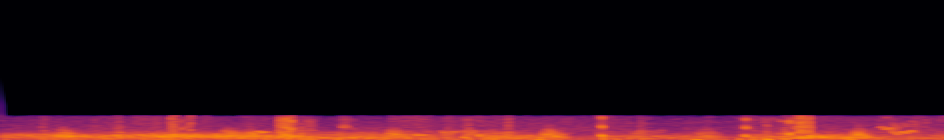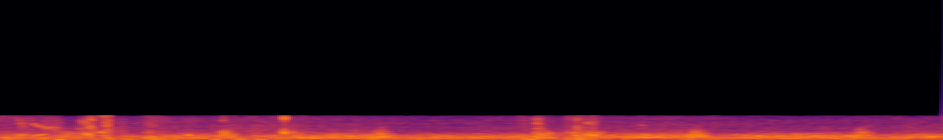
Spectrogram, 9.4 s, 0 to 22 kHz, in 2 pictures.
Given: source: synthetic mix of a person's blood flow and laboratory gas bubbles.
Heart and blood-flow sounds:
Doppler ultrasound of blood flow; subclavian vein
0.14-0.26 s: bubbles
0.44-1.08 s: bubbles
1.19-1.87 s: bubbles
1.94-2.62 s: bubbles
2.73-2.86 s: bubbles
2.96-3.32 s: bubbles
3.51-3.57 s: bubbles
3.65-4.16 s: bubbles
4.68-4.97 s: bubbles
5.08-5.36 s: bubbles
5.42-5.75 s: bubbles
5.82-5.85 s: bubbles
5.94-6.25 s: bubbles
7.29-7.77 s: bubbles
7.80-7.88 s: bubbles
From the record:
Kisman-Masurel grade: 332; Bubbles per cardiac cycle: rolling drumbeat, 9 or more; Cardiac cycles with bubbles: 50 to 99%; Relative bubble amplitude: moderate (0.250 to 0.450); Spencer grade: 3 (all of the cardiac periods contain showers or single bubble signals, but not dominating or overriding the cardiac motion signals); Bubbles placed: anywhere in the cardiac cycle

